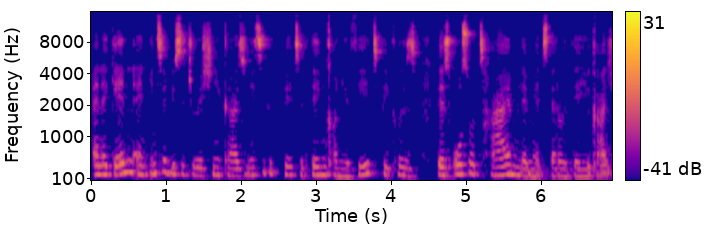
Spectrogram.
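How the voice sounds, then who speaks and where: Over audible room echo, a woman speaks at a very fast pace with a fairly low pitch, fairly even intonation, a dark, mellow tone and a somewhat breathy quality. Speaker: YouTuber giving career advice. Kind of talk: casual advice vlog.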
